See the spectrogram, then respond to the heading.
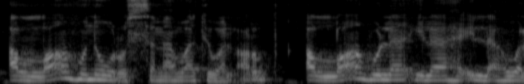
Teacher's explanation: we say Allah with a heavy lam because it suits the majesty of the word Allah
